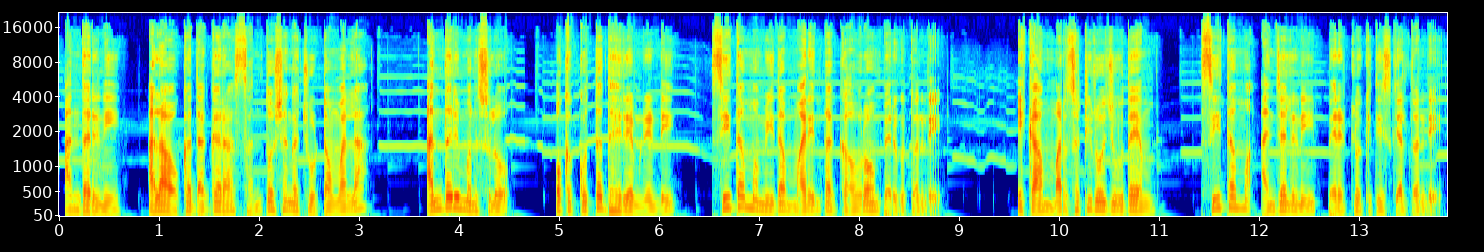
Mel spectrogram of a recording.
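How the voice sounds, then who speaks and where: Male narrator, medium pitch, animated intonation, scripted storytelling delivery. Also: normal speed, soft background music.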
